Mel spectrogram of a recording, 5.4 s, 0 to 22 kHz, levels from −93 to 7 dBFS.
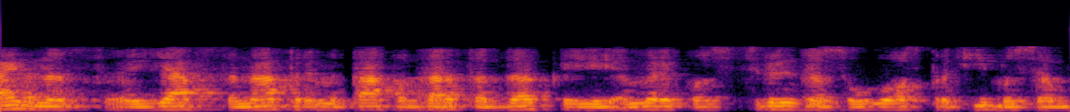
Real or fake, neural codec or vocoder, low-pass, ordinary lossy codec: real; none; 7.2 kHz; AAC, 16 kbps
